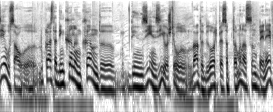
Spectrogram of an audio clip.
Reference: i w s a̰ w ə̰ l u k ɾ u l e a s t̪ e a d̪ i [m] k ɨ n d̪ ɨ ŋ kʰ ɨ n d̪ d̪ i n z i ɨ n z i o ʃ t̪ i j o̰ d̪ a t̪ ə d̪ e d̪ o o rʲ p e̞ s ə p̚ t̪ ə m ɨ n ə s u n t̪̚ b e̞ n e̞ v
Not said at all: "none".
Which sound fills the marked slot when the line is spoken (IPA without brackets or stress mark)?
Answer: ŋ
